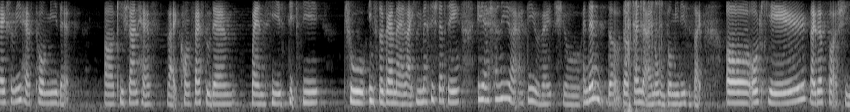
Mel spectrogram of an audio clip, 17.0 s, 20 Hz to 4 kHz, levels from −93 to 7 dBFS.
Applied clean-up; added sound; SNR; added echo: none; Rattle (instrument); 11 dB; reverberation time 2.9 s.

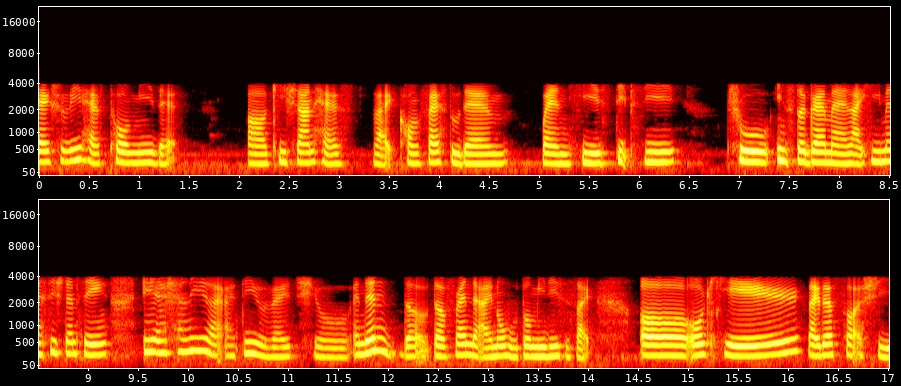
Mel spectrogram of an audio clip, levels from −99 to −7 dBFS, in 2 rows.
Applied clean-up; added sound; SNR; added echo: none; none; none; none.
